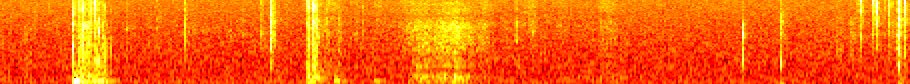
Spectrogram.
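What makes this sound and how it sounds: A solid, hand-sized Duru bar soap with a printed orange-black outer layer and a green interior is held in the hand and shaved and carved with a yellow utility knife blade in scraping cuts. A sharp, bright scrape opens the clip, followed by a few shorter cuts and a longer, softer shaving rasp. Small crisp ticks and scrapes close it out against a quiet background.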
